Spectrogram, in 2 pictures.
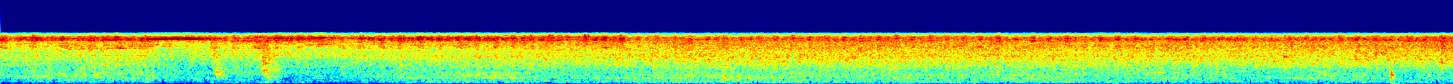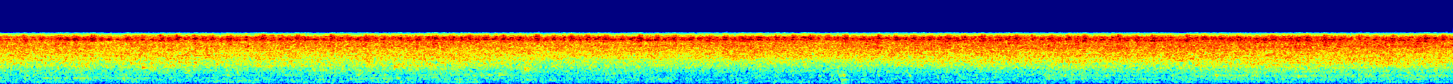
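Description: Model trains running on a model railway layout: a steady rattling hiss of small wheels on the rails and the locomotives' little electric motors, with a couple of sharp clicks.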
